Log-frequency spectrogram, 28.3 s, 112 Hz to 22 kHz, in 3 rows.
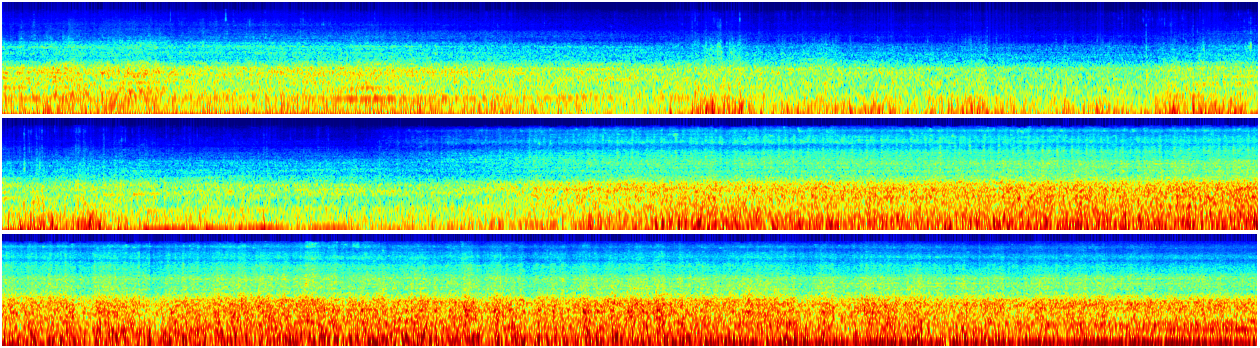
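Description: Claas Lexion 420 combine harvester running while its header mows a standing crop for forage. A steady engine hum underlies the machine noise, which gets louder and fuller about 13 seconds in.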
